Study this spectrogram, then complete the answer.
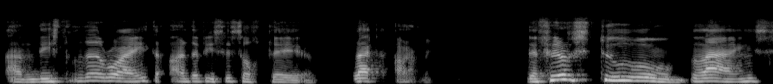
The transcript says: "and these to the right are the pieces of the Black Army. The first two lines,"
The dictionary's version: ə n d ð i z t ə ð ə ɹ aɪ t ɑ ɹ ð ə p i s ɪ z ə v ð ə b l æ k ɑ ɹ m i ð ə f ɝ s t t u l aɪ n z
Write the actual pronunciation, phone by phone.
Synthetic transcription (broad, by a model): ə n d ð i s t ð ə ɹ aɪ t ɑ ɹ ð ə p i s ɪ s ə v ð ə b l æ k ɑ ɹ m i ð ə f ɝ s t t u l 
